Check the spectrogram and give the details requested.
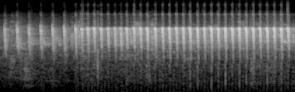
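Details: Bar-winged prinia song variety meant to coax mute or stalled birds to sing: a fast, even rattle of sharp high notes, speeding up after a slower start to about eight notes a second.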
